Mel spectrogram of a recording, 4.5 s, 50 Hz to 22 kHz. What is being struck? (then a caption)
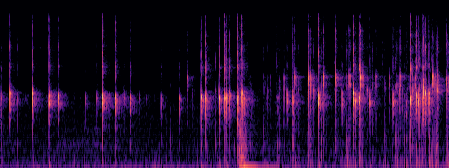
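Plastic articulated fidget slug toy. A rainbow segmented plastic articulated fidget slug toy hangs from a hand to the left of the mic and is wiggled so its hollow segments rattle. Quick, dry plastic clicks come in sparse bursts at first, then grow denser and busier toward the end. The sound is bright and clattery, centered around 2 kHz, with almost no low end and no ring after each click.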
